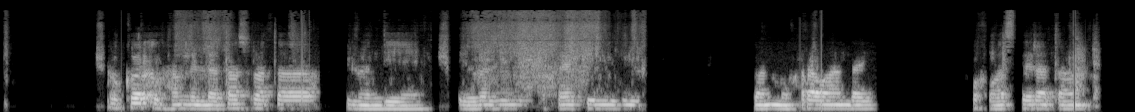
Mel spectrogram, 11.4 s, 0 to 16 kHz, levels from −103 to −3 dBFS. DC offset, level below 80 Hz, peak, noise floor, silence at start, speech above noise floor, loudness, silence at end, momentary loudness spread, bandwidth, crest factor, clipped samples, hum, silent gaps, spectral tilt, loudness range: under 0.1%; -64 dBFS; -10 dBFS; under -90 dBFS; 0.95 s; over 63 dB; -27 LUFS; 0.35 s; 11 LU; 11.5 kHz; 18 dB; under 0.1%; none; 3.32-3.46 s, 4.52-4.58 s, 6.55-7.32 s, 7.38-7.53 s, 8.79-9.72 s, 10.17-10.22 s; -6.5 dB/octave; 3 LU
